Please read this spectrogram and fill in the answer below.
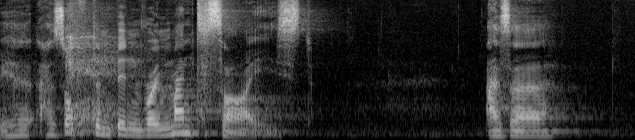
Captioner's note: attendee coughing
